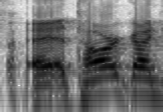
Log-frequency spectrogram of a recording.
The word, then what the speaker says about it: Targhan: Now that's spelled with a Han, as in Targhan, Targon.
